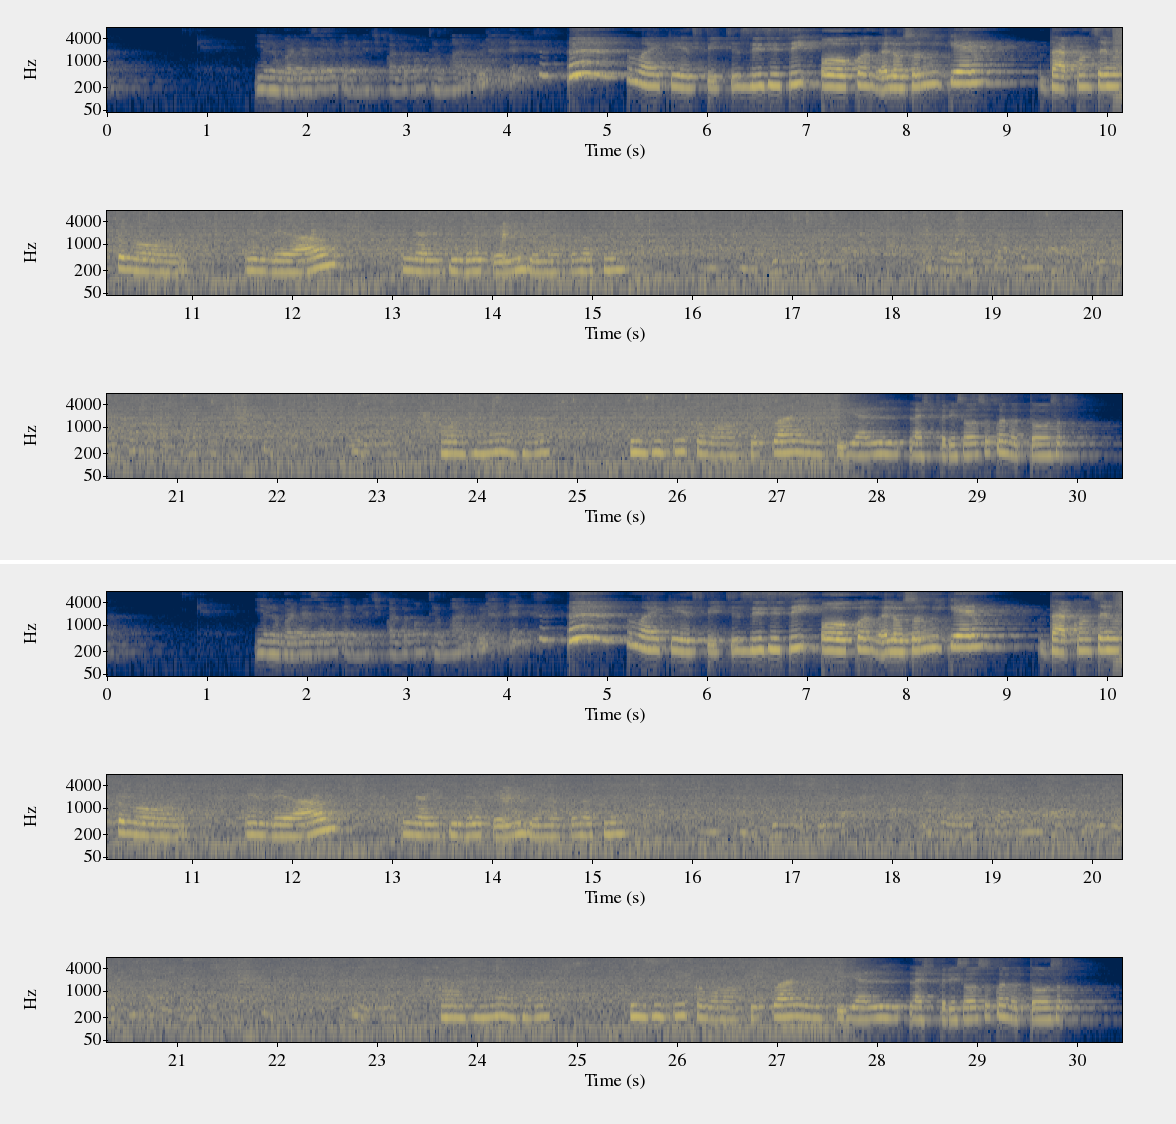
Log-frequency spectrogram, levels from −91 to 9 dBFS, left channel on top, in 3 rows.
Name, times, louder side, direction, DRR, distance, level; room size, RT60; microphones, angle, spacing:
voice 1, 1.5-4.4 16.1-17.6 18.2-23.2, right 1 dB, 20° right, -3 dB, 7.5 m, -35 dB
voice 2, 4.3-8.8 9.3-11.0 11.5-12.6 13.1-15.4 23.6-24.8 25.4-29.9, equal, ahead, 3 dB, 1.0 m, -22 dB
sound 1, 10.1-27.6, left 2 dB, 50° left, 5.6 m, -27 dB
29.5 x 22.0 x 4.6 m, 1.4 s
head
